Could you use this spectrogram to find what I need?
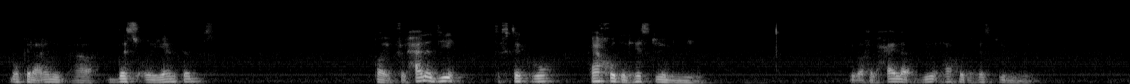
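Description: A man speaks calmly into a microphone, heard as if over an online call.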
